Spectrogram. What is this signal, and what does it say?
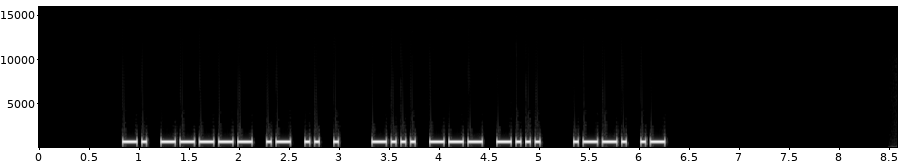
Morse code, heard as a keyed tone, about 25 wpm, 700 Hz. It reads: N0AIE BOB PA
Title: K1USN SST QSO Practice - 25wpm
